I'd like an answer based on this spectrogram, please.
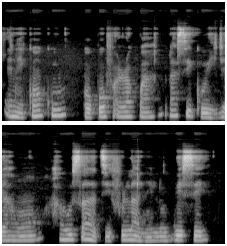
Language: Yoruba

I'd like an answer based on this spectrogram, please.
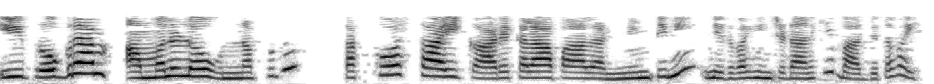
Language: Telugu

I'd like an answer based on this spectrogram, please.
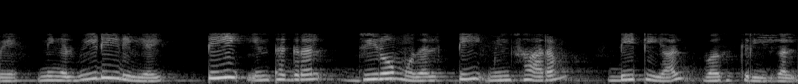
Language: Tamil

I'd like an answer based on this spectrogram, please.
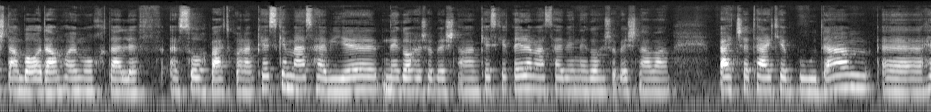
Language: Persian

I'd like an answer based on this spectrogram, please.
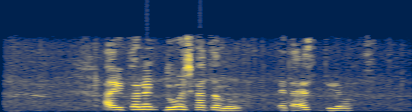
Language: Basque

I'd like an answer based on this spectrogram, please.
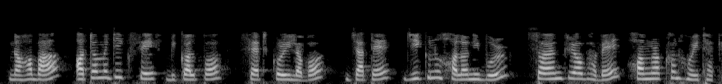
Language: Assamese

